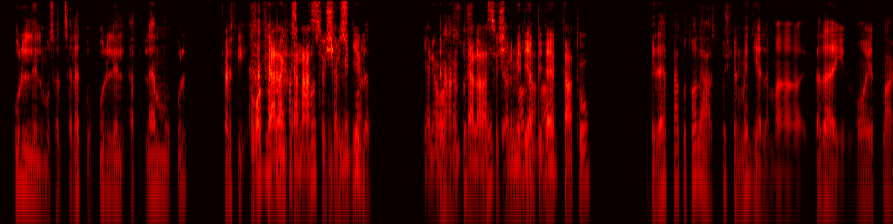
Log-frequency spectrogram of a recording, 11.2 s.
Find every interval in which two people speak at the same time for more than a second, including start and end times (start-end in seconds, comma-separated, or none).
3.1-4.6, 5.5-7.0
